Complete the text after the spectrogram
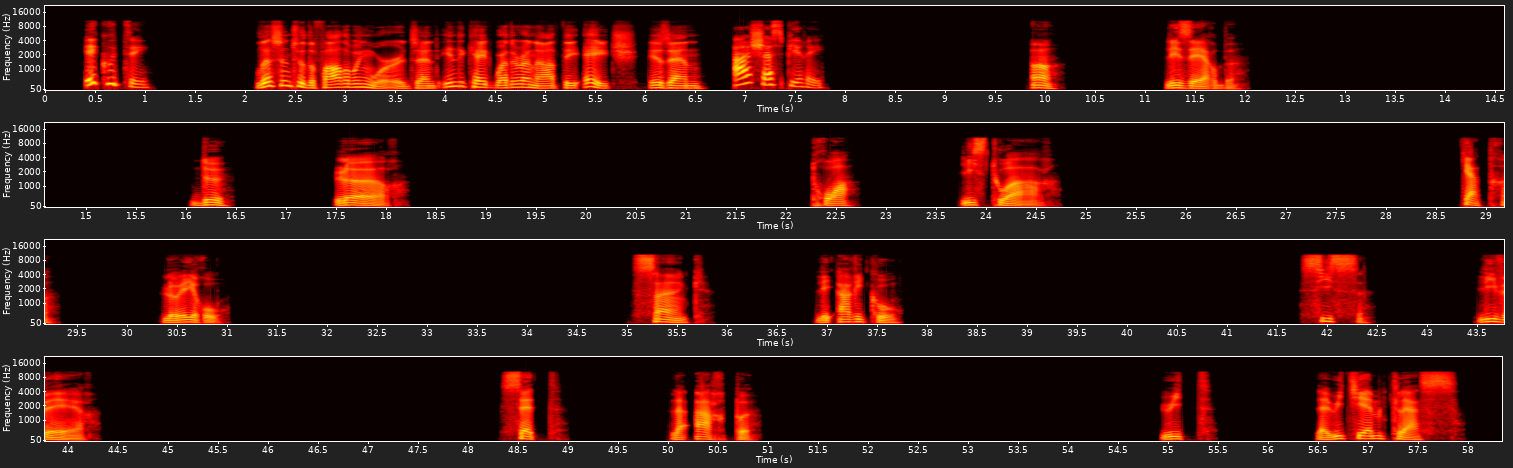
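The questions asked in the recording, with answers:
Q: L'heure.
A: not H aspiré

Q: L'histoire.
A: not H aspiré

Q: Le héros.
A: H aspiré

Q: L'hiver.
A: not H aspiré

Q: La harpe.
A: H aspiré

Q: La huitième classe.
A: H aspiré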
